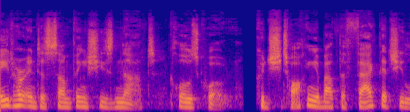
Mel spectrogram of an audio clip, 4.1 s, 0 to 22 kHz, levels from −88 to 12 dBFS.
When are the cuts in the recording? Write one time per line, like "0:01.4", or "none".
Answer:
0:01.6
0:02.4
0:02.8

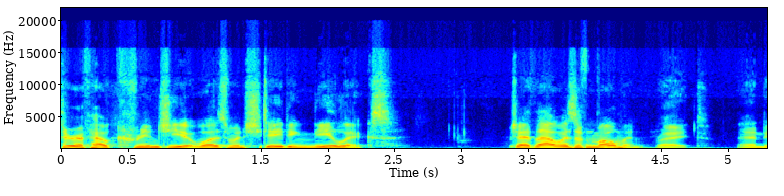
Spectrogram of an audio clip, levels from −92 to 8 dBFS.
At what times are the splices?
0:01.5
0:03.4
0:03.9

